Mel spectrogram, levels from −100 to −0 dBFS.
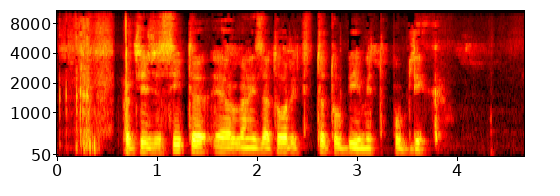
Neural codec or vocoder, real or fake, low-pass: none; real; 9.9 kHz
